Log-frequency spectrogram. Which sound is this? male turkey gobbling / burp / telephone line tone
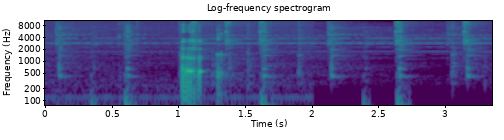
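burp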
